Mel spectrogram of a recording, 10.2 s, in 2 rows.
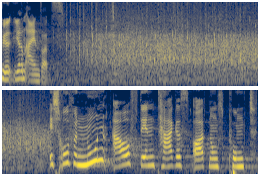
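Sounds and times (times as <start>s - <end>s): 
speech: 0.0s - 1.4s, 6.1s - 10.2s
applause: 1.2s - 6.6s.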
